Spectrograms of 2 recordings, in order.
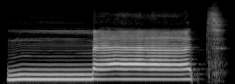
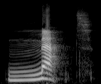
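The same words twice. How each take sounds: First: Each sound is held and run into the next. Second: The sounds are said quickly as one word.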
